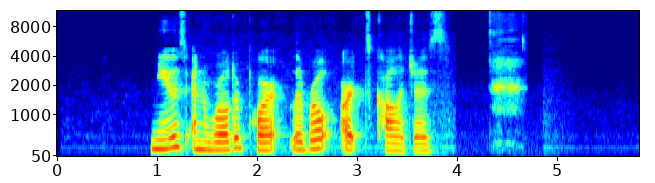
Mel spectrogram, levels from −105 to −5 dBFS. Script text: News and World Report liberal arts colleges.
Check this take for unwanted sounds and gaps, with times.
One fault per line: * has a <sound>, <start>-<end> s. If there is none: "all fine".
* has a laugh, 4.3-4.7 s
